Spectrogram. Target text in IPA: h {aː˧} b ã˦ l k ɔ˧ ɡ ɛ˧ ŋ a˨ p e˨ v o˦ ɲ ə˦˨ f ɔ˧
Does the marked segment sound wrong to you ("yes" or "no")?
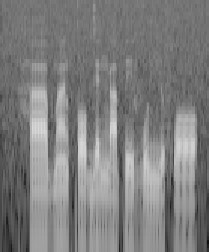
no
